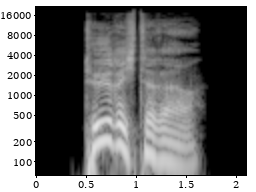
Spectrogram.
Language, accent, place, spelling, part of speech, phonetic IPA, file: German, Germany, Berlin, törichterer, adjective, [ˈtøːʁɪçtəʁɐ], De-törichterer.ogg
- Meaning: inflection of töricht: 1. strong/mixed nominative masculine singular comparative degree 2. strong genitive/dative feminine singular comparative degree 3. strong genitive plural comparative degree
